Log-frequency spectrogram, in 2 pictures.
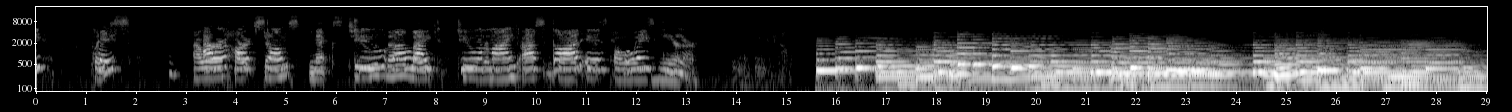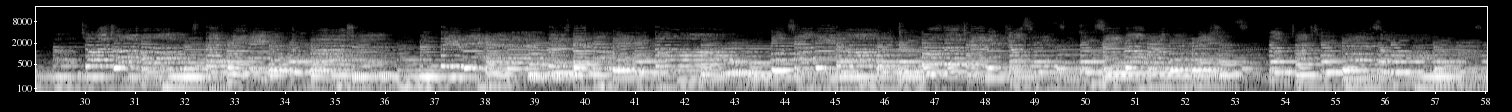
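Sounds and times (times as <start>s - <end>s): slow hymn-like piano piece: 15.6s - 58.0s
person singing: 24.7s - 26.2s, 29.3s - 58.0s.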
